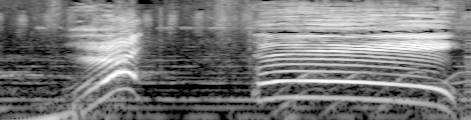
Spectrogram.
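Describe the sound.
A man calls out to pigs with two loud vocal cries: a short rising whoop, then after a pause a long, sustained drawn-out holler that falls off at the end.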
